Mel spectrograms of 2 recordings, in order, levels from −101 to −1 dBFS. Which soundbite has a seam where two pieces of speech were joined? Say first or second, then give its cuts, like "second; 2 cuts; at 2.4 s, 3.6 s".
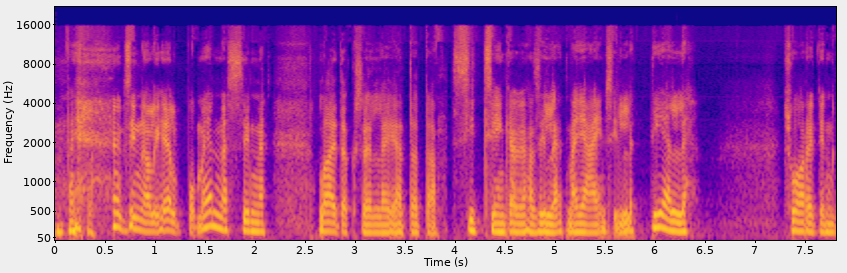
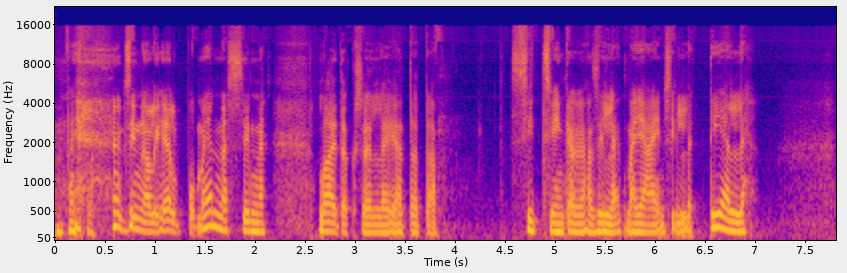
first; 1 cut; at 3.9 s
